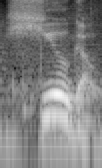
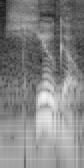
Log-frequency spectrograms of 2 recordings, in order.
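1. É pronunciado com pronúncia do inglês. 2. É pronunciado com pronúncia do inglês.

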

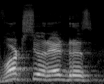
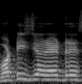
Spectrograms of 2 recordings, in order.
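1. 'what is' ને એક ઉચ્ચારાંશમાં ટૂંકાવીને 'what's' બોલાય છે. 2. 'what is' બે પૂરા શબ્દો તરીકે બોલાય છે.

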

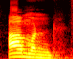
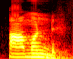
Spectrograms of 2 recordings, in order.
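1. पहले स्वर के बाद L की ध्वनि साइलेंट रहती है। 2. पहले स्वर के बाद L की ध्वनि साइलेंट रहती है।

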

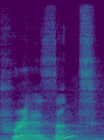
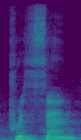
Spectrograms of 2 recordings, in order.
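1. O acento está na primeira sílaba. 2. O acento está na segunda sílaba. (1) "com acento aqui no pré" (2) "com acento aqui no zent"

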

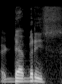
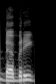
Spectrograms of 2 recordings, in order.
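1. यह शब्द एक सुनाई देने वाली s ध्वनि पर खत्म होता है। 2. यह शब्द बिना किसी s ध्वनि के खत्म होता है। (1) "एस साइलेंट होता है पर डेब्रिस बोल लो यार" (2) "जिसको डेब्री कहा जाता है"

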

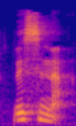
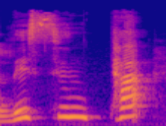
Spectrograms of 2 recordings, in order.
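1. tはnと混ざり、'na' に聞こえます。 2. tははっきり 'ta' と発音されています。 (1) "listen のn とつながってlisten なに聞こえます" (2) "listen ta ではなく"

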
